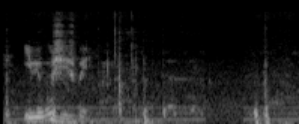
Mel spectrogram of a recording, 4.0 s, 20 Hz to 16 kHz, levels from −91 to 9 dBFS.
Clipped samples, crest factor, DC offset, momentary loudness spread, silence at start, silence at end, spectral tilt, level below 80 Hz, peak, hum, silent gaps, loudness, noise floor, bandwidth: under 0.1%; 18 dB; under 0.1%; 20 LU; 0.05 s; 0 s; -6 dB/octave; -52 dBFS; -18 dBFS; none; none; -35 LUFS; -64 dBFS; 11 kHz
